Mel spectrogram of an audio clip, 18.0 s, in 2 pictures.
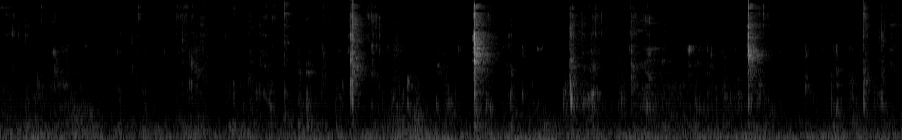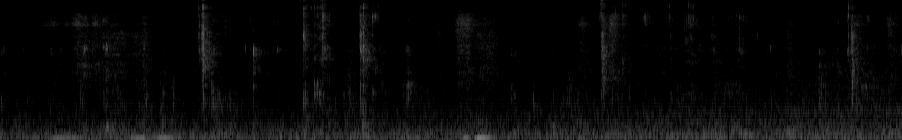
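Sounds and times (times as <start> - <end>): person chewing wetly: 0.0 - 18.0
lip smacks: 4.6 - 9.1.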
